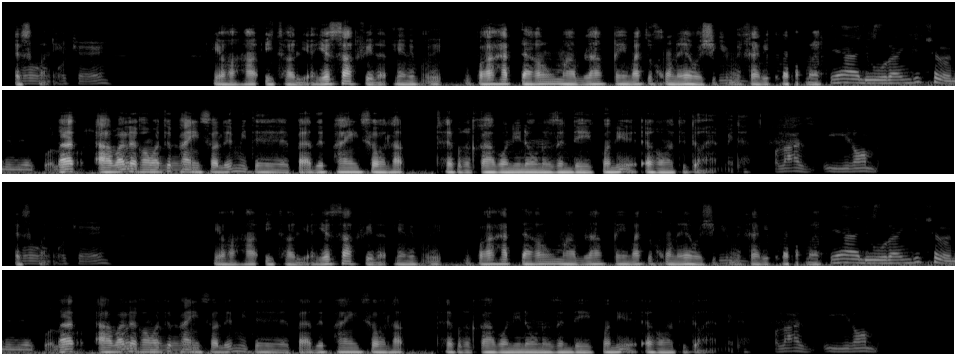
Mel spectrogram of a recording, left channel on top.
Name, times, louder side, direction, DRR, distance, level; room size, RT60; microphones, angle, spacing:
voice 1, 0.2-1.1 7.2-7.5 17.3-18.3, left 3 dB, 45° left, 1.1 m, -46 dB
voice 2, 2.1-4.4 4.8-8.2 10.1-13.6 13.9-17.0, left 4 dB, 75° left, 0.6 m, -30 dB
sound 1, 4.1-13.9, right 1 dB, 55° right, 2.2 m, -51 dB
voice 3, 8.3-10.2 10.7-11.5, left 1 dB, 15° left, 0.8 m, -39 dB
open air
head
